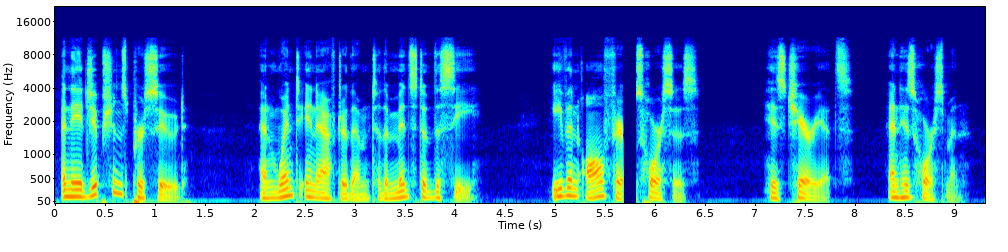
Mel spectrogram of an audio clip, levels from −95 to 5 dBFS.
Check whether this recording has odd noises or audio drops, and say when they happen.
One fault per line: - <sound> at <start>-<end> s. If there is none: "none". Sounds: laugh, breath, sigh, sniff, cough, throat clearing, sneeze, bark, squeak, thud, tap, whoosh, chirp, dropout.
- dropout at 5.7-5.8 s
